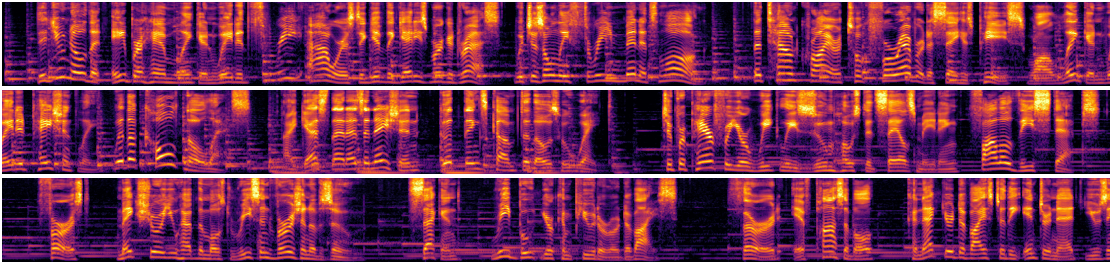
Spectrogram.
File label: ELearning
